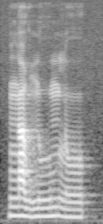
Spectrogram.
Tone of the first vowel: falling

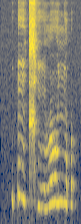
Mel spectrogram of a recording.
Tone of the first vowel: falling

